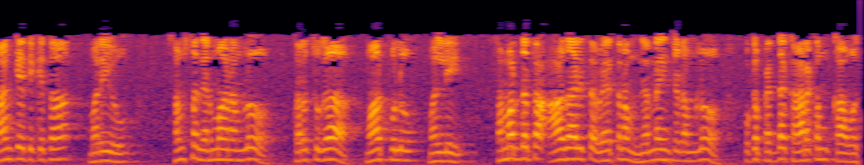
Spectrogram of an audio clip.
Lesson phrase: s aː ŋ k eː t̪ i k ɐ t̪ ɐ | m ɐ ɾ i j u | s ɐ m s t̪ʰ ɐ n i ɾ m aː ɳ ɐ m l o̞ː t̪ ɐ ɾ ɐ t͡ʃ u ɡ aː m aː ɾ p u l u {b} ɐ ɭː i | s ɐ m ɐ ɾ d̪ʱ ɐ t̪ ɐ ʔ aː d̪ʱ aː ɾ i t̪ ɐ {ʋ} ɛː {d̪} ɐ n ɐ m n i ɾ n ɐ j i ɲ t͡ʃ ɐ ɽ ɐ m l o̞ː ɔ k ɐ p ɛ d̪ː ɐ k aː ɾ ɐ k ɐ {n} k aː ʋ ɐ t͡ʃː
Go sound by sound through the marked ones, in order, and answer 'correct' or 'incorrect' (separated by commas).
incorrect, correct, incorrect, incorrect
